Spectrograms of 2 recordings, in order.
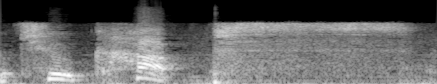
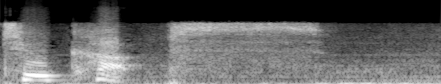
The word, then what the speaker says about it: cups: Well then if you add an S to the word cup to make it plural, the S you add also remains unvoiced. So for example, you have 1 cup or 2 cups. There's no voicing at the end of that word. The S remains unvoiced.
